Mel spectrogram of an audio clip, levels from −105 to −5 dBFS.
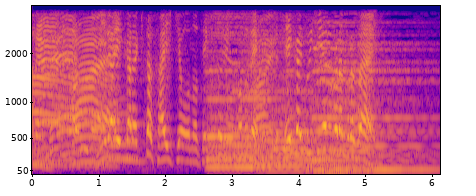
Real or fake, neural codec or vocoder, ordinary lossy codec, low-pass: real; none; AAC, 24 kbps; 3.6 kHz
